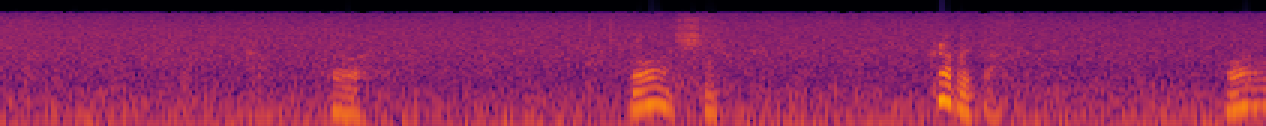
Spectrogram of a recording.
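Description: Steady hiss of rain falling during a downpour, with a man making three short wordless vocal sounds, about two, four and six seconds in.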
